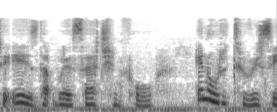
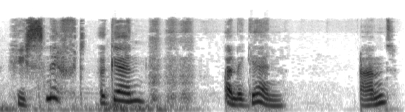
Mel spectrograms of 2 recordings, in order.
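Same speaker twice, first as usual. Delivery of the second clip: ordinary delivery, nothing marked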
